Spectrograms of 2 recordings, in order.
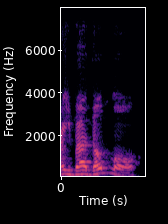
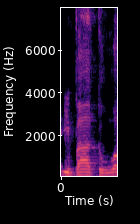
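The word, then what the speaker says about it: عباد الله: dengan lafaz Allah ya ibadallah ya ya ibadallah seperti itu ya ibadallah Enggak enggak bisa dibacanya ibadullah enggak bisa Ustaz ya ibadullah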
